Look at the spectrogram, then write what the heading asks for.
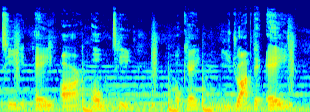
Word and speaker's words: tarot: deal with the country tarot you got a t-a-r-o-t the final t is actually silent so if you drop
